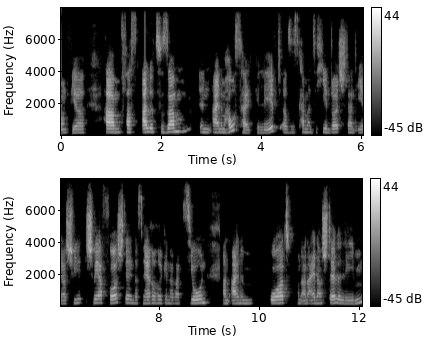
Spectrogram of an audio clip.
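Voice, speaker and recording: At a moderate pace, a woman with a normal speaking voice talks in a fairly high pitch with fairly even intonation. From Ivory Coast, Germany from age six. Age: 30s. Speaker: domestic violence survivor and activist. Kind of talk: personal testimony in interview.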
